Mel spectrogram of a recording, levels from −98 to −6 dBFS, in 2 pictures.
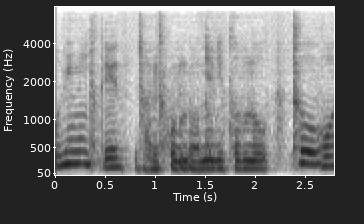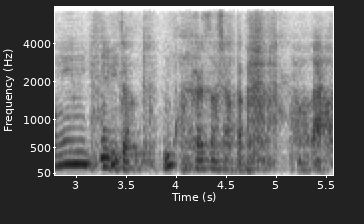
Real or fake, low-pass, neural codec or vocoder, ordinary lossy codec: fake; 7.2 kHz; codec, 16 kHz, 1 kbps, FunCodec, trained on Chinese and English, 50 frames a second; MP3, 48 kbps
